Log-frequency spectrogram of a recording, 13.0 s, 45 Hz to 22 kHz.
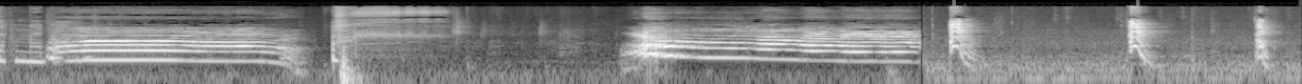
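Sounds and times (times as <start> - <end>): dog howling: 0.5 - 3.1, 6.2 - 9.3
dog barking: 9.5 - 9.9, 11.3 - 11.7, 12.6 - 12.9.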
